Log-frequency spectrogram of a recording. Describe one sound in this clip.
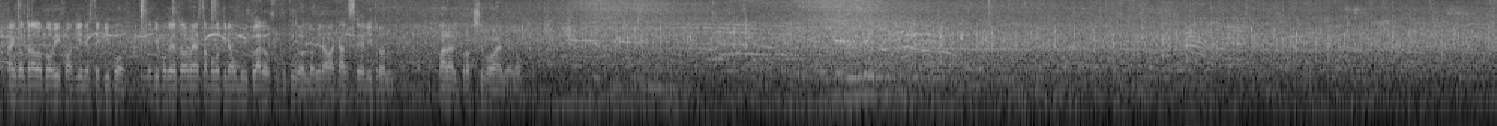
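Racing bicycles whoosh past on the road.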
